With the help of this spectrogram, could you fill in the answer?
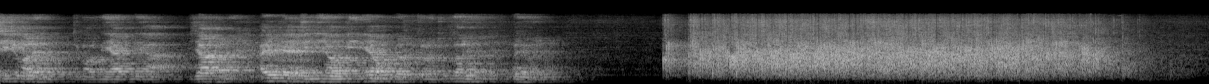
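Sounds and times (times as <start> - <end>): audience applauding: 6.6 - 11.8.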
